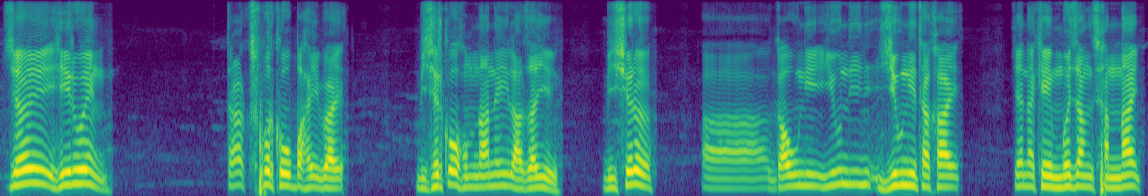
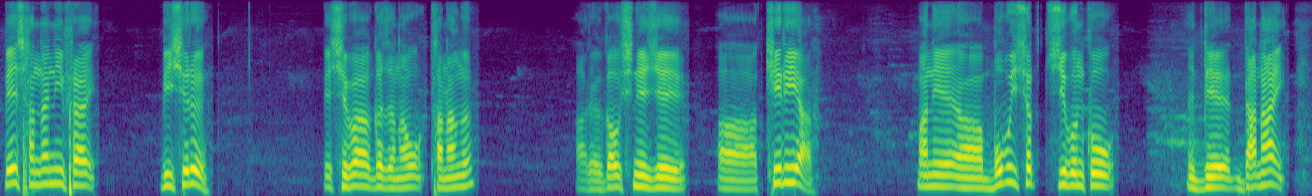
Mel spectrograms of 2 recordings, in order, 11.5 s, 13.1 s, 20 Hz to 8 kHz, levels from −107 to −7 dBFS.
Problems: none marked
